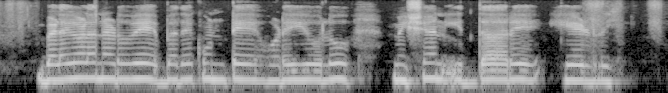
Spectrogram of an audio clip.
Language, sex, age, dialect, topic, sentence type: Kannada, female, 18-24, Dharwad Kannada, agriculture, question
